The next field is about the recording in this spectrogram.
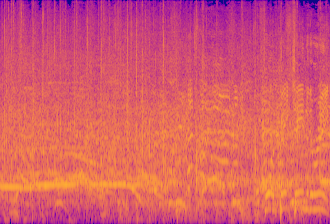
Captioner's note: crowd chants "nxt"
